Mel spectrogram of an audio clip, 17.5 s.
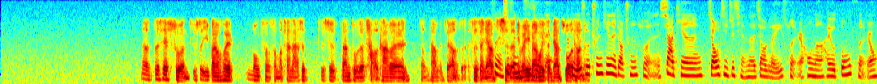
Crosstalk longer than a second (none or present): present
